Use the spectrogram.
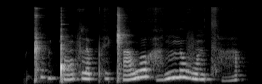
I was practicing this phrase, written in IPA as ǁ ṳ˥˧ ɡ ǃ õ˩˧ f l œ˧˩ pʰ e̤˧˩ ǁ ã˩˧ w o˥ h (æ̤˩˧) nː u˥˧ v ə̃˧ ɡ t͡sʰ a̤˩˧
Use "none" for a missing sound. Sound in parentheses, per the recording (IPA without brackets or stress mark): a̤˩˧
